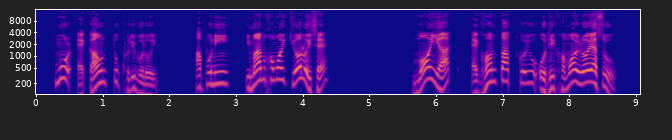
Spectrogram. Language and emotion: Assamese, angry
